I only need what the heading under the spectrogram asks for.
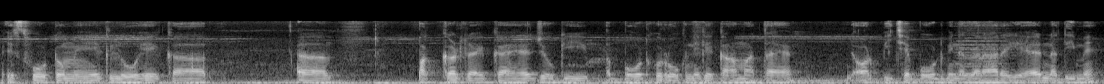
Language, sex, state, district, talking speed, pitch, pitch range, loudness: Hindi, male, Jharkhand, Jamtara, 150 wpm, 90 Hz, 85-90 Hz, -18 LUFS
